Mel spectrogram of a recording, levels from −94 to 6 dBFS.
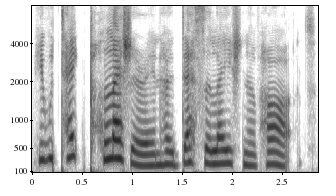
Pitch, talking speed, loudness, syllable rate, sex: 240 Hz, 190 wpm, -18 LUFS, 5.5 syllables/s, female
